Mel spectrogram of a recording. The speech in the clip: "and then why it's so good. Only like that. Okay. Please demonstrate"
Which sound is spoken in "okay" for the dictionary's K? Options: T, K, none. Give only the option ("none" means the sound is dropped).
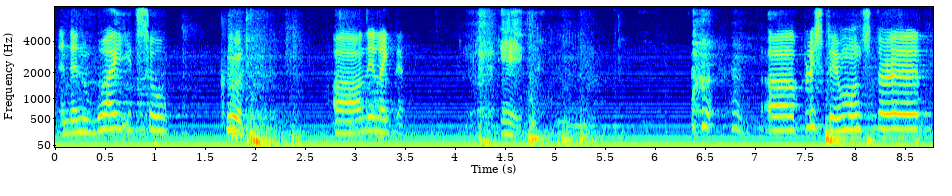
none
